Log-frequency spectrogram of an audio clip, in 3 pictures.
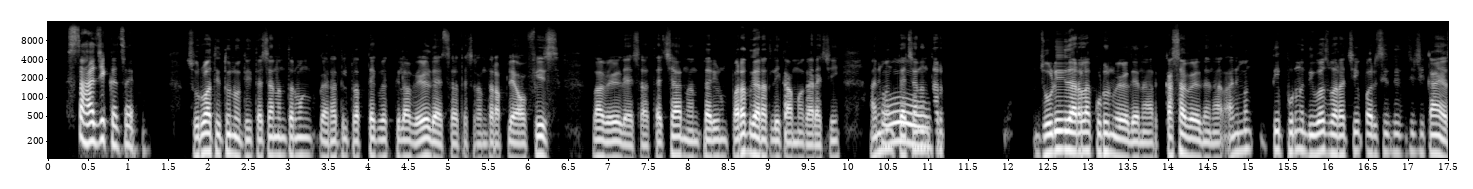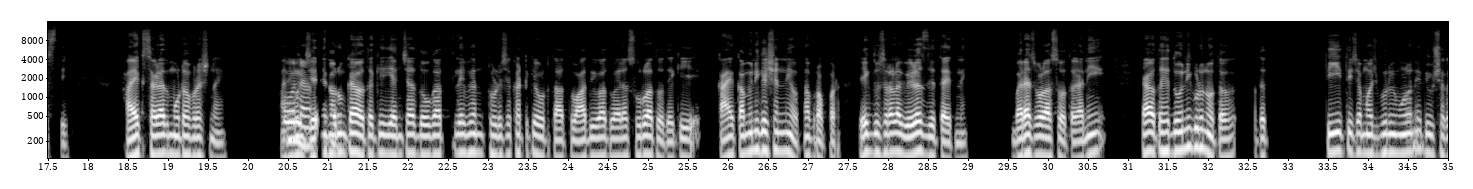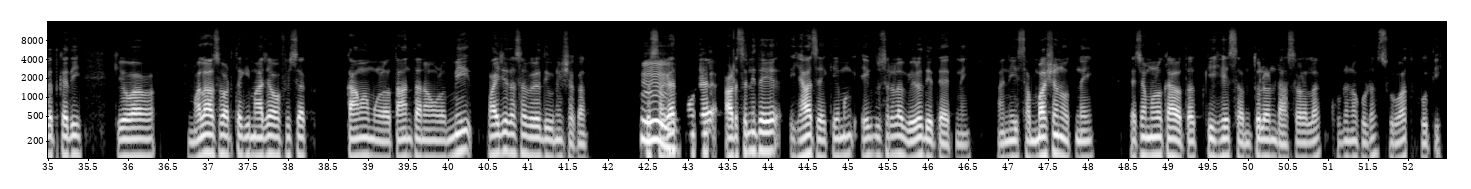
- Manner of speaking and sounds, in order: other background noise; other noise; tapping; in English: "प्रॉपर"
- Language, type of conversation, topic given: Marathi, podcast, कुटुंब आणि जोडीदार यांच्यात संतुलन कसे साधावे?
